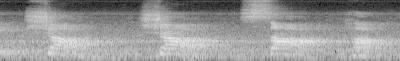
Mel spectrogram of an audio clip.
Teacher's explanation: ऊष्म गर्म वायु निकलती है, किंतु मुख के कोई भी भाग आपस में स्पर्श नहीं करते हैं। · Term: ऊष्म व्यंजन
